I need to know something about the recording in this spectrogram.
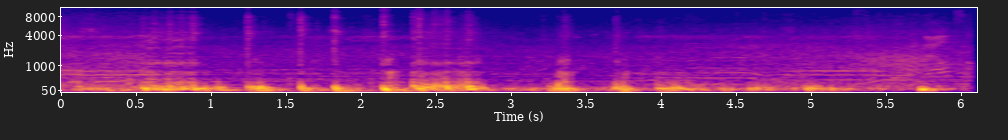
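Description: Wind buffeting the camera microphone in irregular low gusts.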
